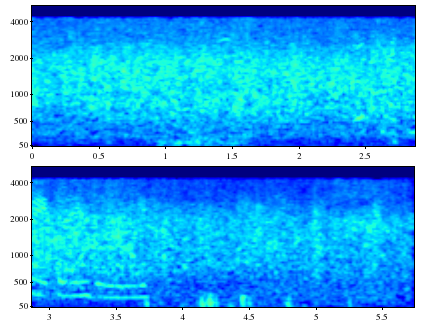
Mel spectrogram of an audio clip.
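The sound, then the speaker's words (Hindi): Steady, dense crowd applause for a dance drama performed on stage by young girls fills the whole clip at an even level, a continuous wash of clapping with faint voices murmuring underneath. “और बहुत बहुत सुंदर इन कन्याओं ने आज का सुंदर नृत्य नाटिका की, जोरदार तालियां।”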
